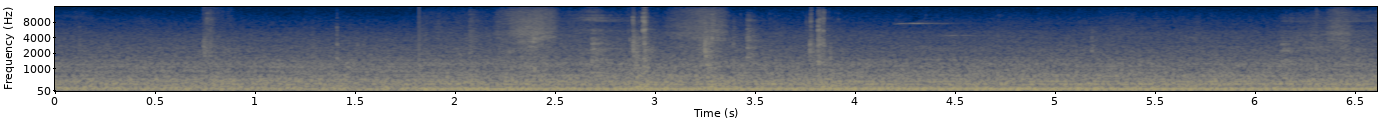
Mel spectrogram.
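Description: A metal door lever handle rattled and jiggled, giving a few short metallic clicks, over a steady low hum.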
